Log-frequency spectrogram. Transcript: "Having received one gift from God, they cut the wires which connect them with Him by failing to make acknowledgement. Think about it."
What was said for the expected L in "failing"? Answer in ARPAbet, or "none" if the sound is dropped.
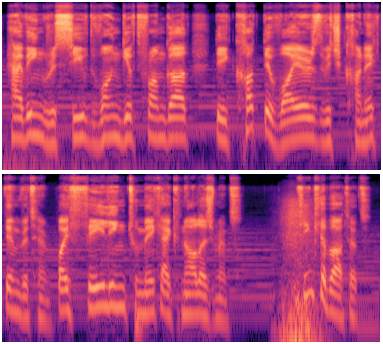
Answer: L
